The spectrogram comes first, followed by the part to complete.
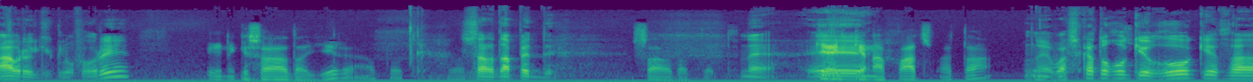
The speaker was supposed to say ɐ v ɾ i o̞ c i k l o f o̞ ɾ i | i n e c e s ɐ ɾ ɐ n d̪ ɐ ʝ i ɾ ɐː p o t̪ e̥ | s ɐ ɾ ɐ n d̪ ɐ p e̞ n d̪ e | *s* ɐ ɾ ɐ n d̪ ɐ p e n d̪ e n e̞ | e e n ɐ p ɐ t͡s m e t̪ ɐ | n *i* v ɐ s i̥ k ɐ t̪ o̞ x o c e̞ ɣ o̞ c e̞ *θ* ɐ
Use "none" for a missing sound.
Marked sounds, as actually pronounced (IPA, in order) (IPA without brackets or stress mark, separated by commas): s, e, θ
